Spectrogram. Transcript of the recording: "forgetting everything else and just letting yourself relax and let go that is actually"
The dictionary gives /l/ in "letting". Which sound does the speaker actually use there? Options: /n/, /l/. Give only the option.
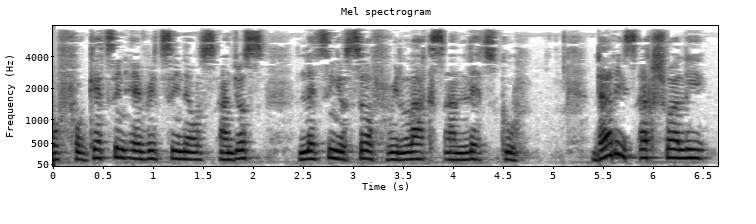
/l/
